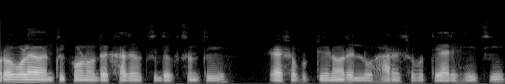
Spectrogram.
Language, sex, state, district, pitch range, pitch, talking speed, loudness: Odia, male, Odisha, Malkangiri, 95-110 Hz, 100 Hz, 180 wpm, -21 LUFS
